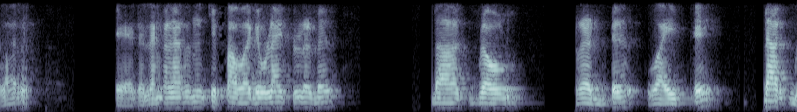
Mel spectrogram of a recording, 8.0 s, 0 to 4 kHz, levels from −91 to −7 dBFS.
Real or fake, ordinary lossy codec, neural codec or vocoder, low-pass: fake; AAC, 24 kbps; vocoder, 44.1 kHz, 128 mel bands every 256 samples, BigVGAN v2; 3.6 kHz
